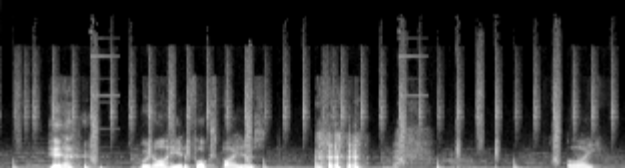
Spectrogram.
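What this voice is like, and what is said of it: Put-on Australian accent. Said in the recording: “in an Australian accent.”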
